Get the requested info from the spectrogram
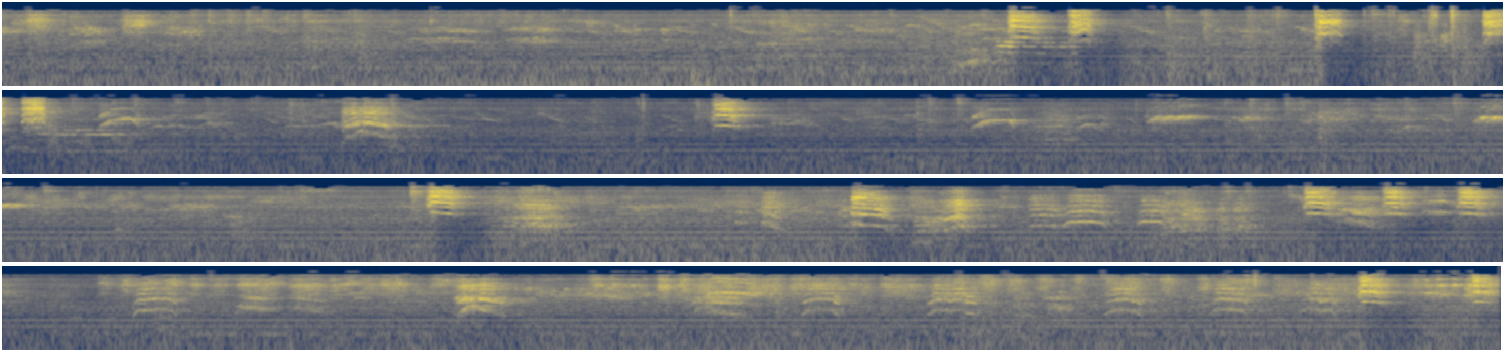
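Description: Caged birds chirping and calling throughout, with several sudden loud calls scattered through, over a faint steady hum.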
